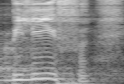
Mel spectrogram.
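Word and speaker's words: belief: तो आप हमें बताइए आगे बी ई एल आई ई एफ ई तो बी ई से हो गया दोस्तों बी एल से हो गया ल आई और ई का उच्चारण बड़ी ई की मात्रा एफ से हो गया फ यह लिखा गया आपका बिलीफ क्या लिखा है मेरे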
